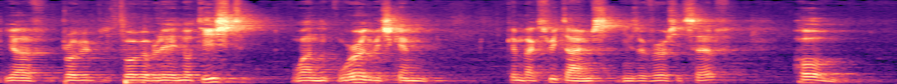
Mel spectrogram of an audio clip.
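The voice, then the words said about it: Slightly strange foreign accent. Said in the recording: “I have a little strange accent”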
